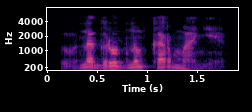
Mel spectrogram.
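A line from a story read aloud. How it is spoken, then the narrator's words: Calm. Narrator (Russian): спокойно произнес человек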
